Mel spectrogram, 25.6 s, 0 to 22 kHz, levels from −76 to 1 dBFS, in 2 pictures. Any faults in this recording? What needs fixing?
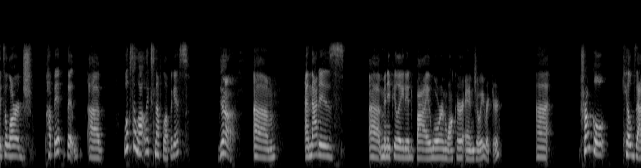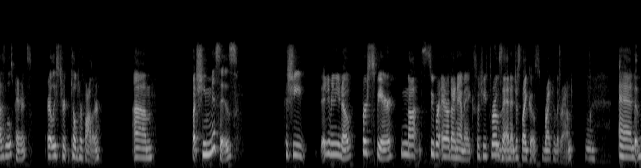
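The speech has a faintly unsteady, hurried pace, with small hiccups recurring at uneven intervals. This is clock drift between sender and receiver: the sending clock runs roughly 4 percent fast, so the receiver's jitter buffer keeps overfilling and has to shed audio. Prevent it by having the receiver estimate the clock offset continuously and resample smoothly to match.

From 0.11 s to 25.60 s, tiny slices of speech are cut out at uneven intervals. These are repeated timing corrections: the receiver keeps cutting brief pieces to keep pace with a sender running at about 104 percent speed, always trimming in the same direction but unevenly spaced. Replace the discard-based catch-up with continuous, drift-compensating resampling so no audible edits are needed.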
